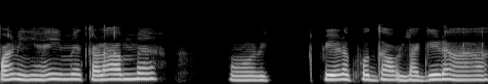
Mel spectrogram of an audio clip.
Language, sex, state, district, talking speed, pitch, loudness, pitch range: Rajasthani, female, Rajasthan, Nagaur, 110 wpm, 220 Hz, -17 LUFS, 205-235 Hz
